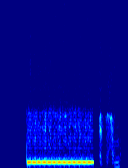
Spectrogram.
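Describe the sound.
A steady single-pitched telephone tone holds for just over a second as a call is placed, then cuts off into a few short, clipped fragments of sound.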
